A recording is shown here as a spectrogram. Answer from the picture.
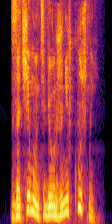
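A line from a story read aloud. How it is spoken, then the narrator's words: Snorting. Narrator (Russian): хмыкнул я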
